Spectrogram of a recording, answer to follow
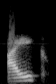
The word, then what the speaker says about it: Icke: His name was David Icke, or David Icke, is spelled I-C-K-E.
